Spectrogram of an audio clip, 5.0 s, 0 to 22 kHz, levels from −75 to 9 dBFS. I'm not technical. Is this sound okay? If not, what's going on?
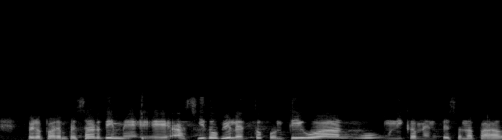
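No. Throughout the speech there is an echo with no canceller: the far end's loudspeaker is feeding back into its microphone, so every phrase returns roughly a fifth of a second later as a faint, thin copy trailing behind the original.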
